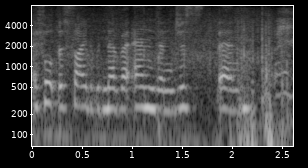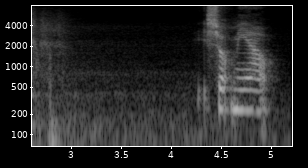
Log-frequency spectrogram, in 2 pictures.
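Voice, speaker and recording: An actress playing a timid young girl troubled by nightmares in an audio drama, speaking hesitantly and softly. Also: fairly high pitch, flat delivery, background noise. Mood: haunted, wondering. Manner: hesitant, halting, softly descriptive. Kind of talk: scripted audio drama acting.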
